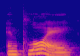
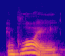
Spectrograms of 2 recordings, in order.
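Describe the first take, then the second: No difference in how they are said.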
